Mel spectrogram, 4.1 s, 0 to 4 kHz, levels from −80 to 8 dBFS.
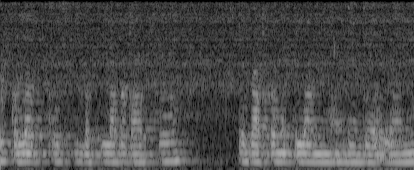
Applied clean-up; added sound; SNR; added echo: none; Bathtub (filling or washing); 15 dB; reverberation time 0.7 s.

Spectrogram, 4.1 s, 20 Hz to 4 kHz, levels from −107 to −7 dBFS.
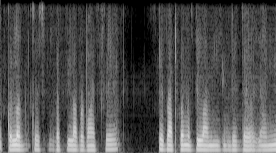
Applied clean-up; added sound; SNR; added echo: neural separator model SepFormer WHAMR!.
